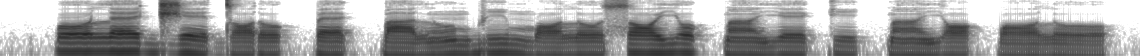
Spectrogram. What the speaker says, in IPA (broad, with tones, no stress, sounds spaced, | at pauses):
k͡p o˦ l ɛ˦ d͡ʒ e˦˨ d ɔ˧ ɾ o˧ k͡p ɛ˧ k͡p a˨ l ũ˨˦ b i˦ m ɔ˧ l o˧ s ɔ˦ j o˦˨ k͡p ã˧ j e˧ k i˧ k͡p ã˧ j ɔ˧ k͡p ɔ˨ l o˨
